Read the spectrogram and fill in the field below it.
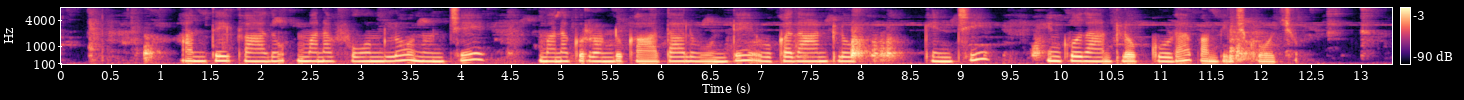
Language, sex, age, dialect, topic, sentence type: Telugu, female, 18-24, Telangana, banking, statement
